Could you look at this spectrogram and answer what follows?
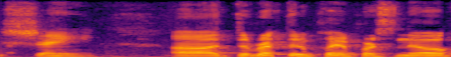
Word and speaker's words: Schoen: assumptions so Joe uh Shane is how you pronounce his last name it's actually Shane uh director of player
